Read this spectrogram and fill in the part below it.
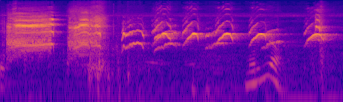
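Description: Close, harsh bird squawks come in a quick series of about eight loud, separate calls.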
